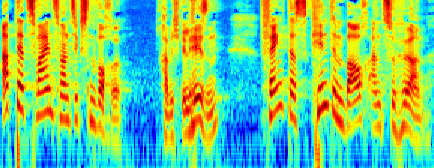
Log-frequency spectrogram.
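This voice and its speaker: Huge swings in pitch mark this slightly high, bright-voiced preacher as he moves at a measured pace through a casual Mother's Day sermon streamed online. His family background is Russian-German, in Germany. He cannot roll his R owing to a speech impediment, repeats short phrases for emphasis, and sounds surrounded by long hall reverb.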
